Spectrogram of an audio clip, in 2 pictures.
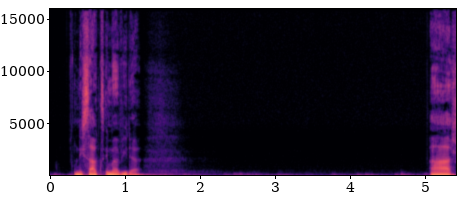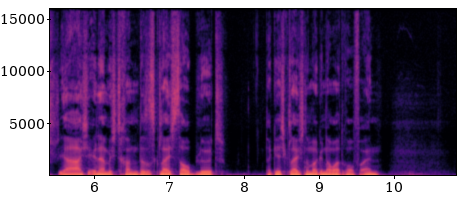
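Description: A man speaks casually and close into a microphone, in short bursts.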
